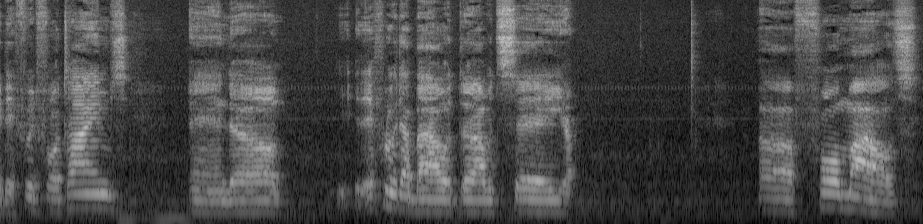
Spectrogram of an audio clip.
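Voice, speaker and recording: A man lectures on early aviation, stopping often and restarting his sentences with plenty of fillers. He talks slowly at a middling pitch. The mic sits some distance away and picks up a faint hiss. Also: a bit bright. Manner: halting, many fillers and restarts. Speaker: aviation instructor. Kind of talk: unscripted lecture.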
